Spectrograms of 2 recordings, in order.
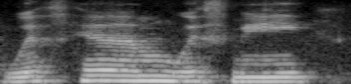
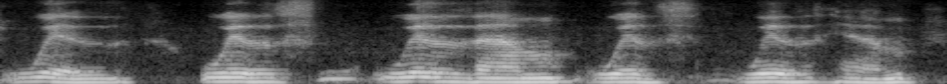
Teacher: with can be pronounced with the voiceless th like with him with me that's how i typically say it but many people also say it with the voiced th with with with them with with him it's harder for me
